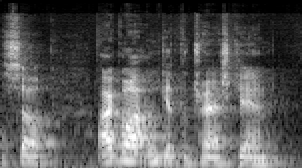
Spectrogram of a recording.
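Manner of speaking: ordinary talk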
